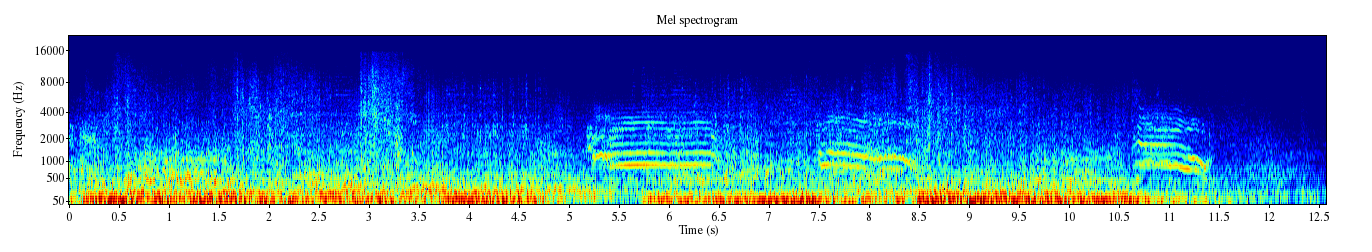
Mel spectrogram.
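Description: Weapons fire and heavy explosions from an alien crash-landing action film boom repeatedly and loudly, with shouted voices and high wailing tones mixed into the battle before the noise drops off near the end.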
